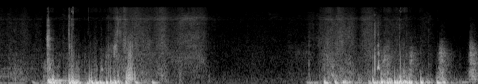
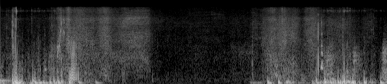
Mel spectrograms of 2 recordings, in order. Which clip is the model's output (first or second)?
first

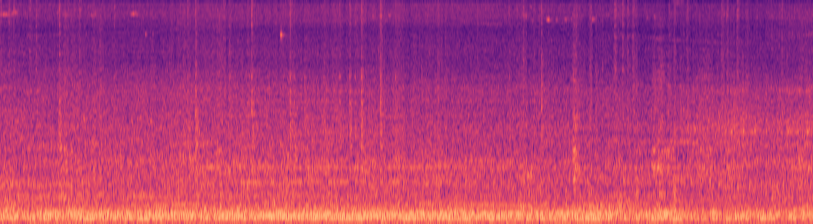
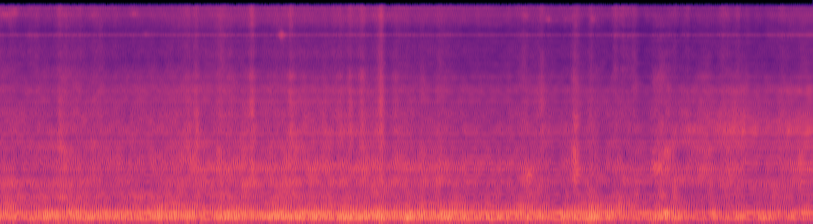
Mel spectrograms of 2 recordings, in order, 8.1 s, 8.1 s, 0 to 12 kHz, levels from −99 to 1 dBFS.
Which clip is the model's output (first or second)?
second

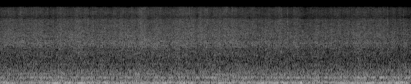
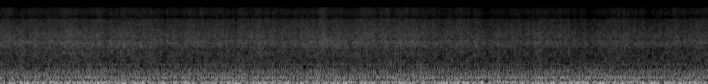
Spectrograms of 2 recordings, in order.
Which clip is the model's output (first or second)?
second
